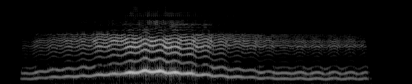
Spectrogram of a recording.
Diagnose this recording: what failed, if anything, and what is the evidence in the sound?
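Codec stage, across the whole music clip: tones sound grainy, rough and noisy, yet the top end stays open with few swirly holes. That's likely Opus compression in its CELT music mode, short of bits at around 16 kbps and filling bands with folded or noise energy.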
